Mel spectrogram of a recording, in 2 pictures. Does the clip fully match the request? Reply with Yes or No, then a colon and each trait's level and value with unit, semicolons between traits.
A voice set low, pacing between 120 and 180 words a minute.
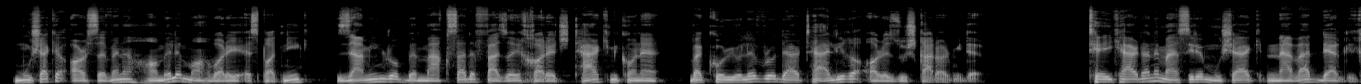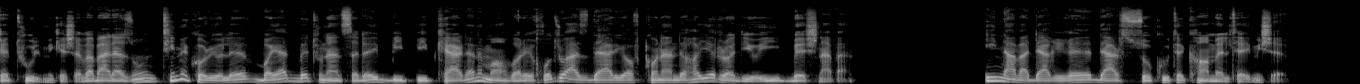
Yes: low, 100 Hz; average, 130 wpm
